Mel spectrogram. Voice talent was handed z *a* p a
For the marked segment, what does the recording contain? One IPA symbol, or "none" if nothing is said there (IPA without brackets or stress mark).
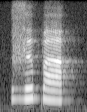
ə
